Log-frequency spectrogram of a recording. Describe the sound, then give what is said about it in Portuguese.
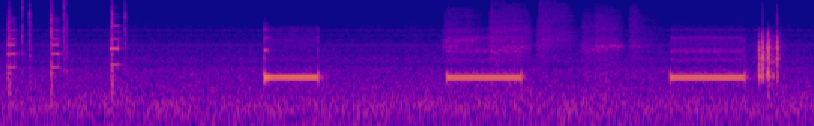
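A police officer dials the number from a card on a telephone: a few sharp clicks, quick bursts of keypad beeps and several long steady tones with pauses between them, with no voices. “Ele liga para o número do cartão.”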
